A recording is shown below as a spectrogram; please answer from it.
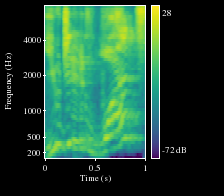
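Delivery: mock, very high-pitched, angry, furious disbelief. Recounting being signed up for the school play, the speaker retells an angry reaction. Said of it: "I was so mad at her".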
